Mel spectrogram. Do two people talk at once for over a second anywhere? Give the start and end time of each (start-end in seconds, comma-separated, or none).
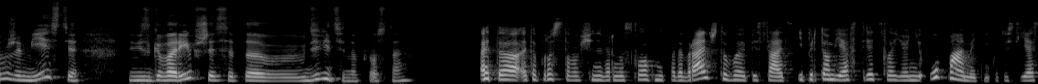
none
